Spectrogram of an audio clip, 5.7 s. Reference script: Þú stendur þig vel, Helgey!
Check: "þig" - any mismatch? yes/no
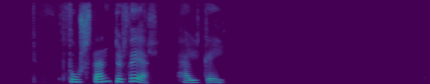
yes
